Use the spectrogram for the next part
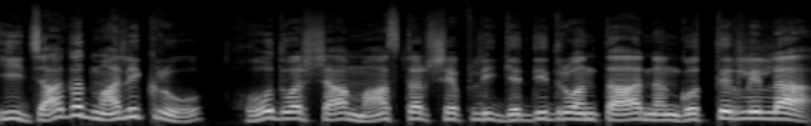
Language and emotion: Kannada, surprised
